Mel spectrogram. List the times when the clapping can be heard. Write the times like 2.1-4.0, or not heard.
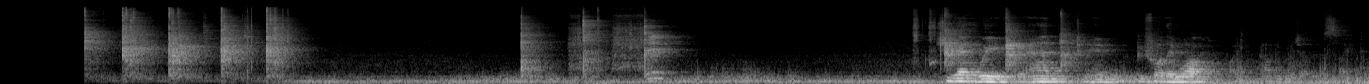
0.8-2.9, 5.2-6.5, 9.4-10.8.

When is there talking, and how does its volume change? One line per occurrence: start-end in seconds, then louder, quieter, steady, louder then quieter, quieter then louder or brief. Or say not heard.
9.4-13.6 quieter.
